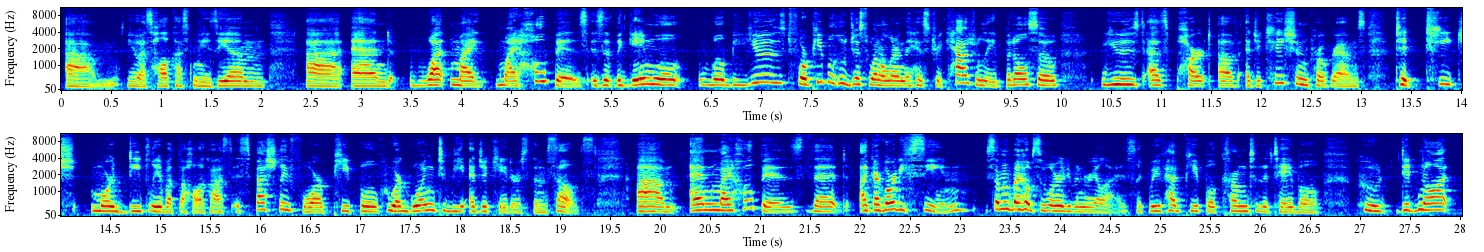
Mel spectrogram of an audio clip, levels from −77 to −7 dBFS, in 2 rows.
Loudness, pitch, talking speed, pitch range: -21 LUFS, 205 Hz, 180 wpm, 180-235 Hz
